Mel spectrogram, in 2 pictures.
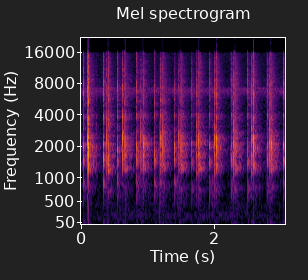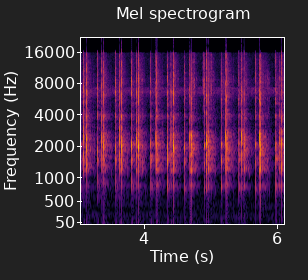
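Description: A rigid, hollow, dark blue printed cardboard smartphone box is held in both hands and tapped with fingertips and nails. About thirty quick, dry, hollow taps fall in an uneven rhythm, each bright and clicky with almost no low end and a very short decay.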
